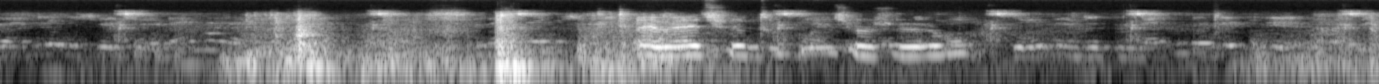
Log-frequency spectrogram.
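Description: A young girl talks quietly close by.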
